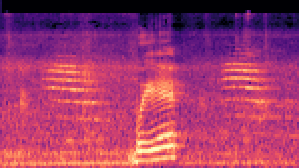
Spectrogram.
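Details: Domestic cat calling for its owner's attention: one loud harmonic meow near the middle, rising then falling, about half a second long, with faint quieter meows before and after and soft music in the background.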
